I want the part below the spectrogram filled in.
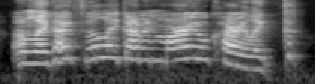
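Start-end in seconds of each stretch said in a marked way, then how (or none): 0.5-2.4 mock awestruck crying, very high and loud. Retelling own words while driving at night: retelling own crying. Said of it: "and I'm crying at the same time".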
